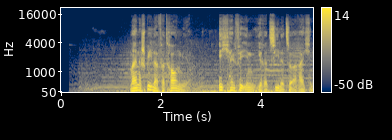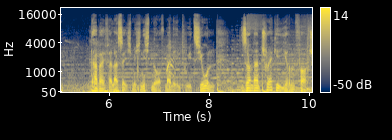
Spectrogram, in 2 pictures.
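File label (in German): Imagefilm, Männer; Wingfield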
